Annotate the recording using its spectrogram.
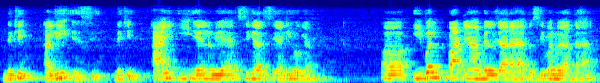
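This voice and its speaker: Slow, echoey male teacher. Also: fairly high pitch, darkish tone. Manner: reads word lists slowly, repeating each word. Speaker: English teacher. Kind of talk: slow word-by-word reading lesson. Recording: echoey, dull lo-fi room sound.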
